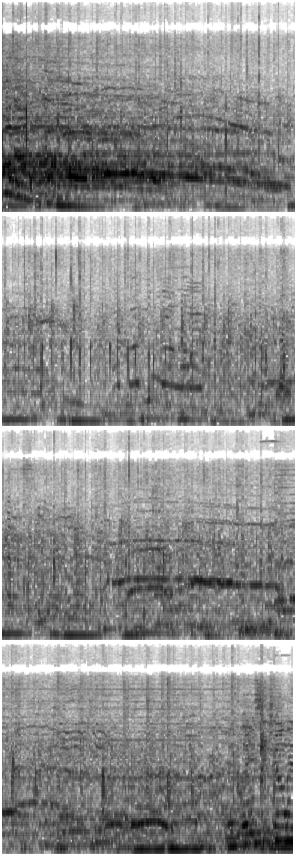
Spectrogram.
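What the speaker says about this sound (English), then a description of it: "a nice round of applause for the mother and stepfather of the bride, Ellen and Steve." Guests at a wedding party clap and cheer as the bride's family is introduced, a dense, loud crowd roar with whoops and shouts over a thumping music beat, while an announcer's voice and chatter run through it.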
